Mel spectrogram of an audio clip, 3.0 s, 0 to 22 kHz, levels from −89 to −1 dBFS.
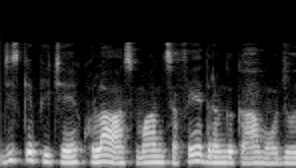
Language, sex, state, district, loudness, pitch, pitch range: Urdu, male, Uttar Pradesh, Budaun, -18 LUFS, 140 Hz, 125-155 Hz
